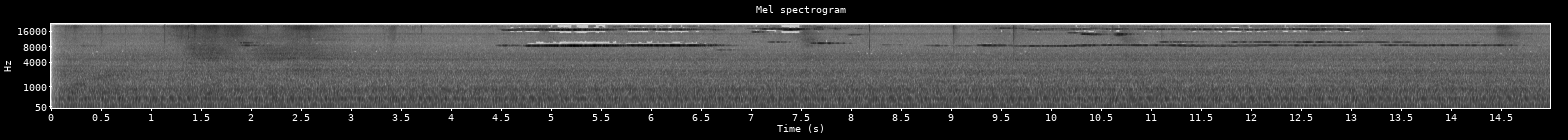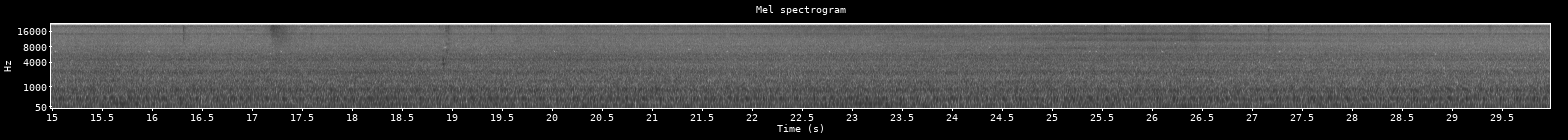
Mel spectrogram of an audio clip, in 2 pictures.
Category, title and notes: Soundscapes > Urban
Airport Shuttle Bus 900, Idle, Driving on Highway - Toronto, ON
announcement, toronto, bus, night, engine, airport, idle, driving, ambience, city, shuttle, highway, ontario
